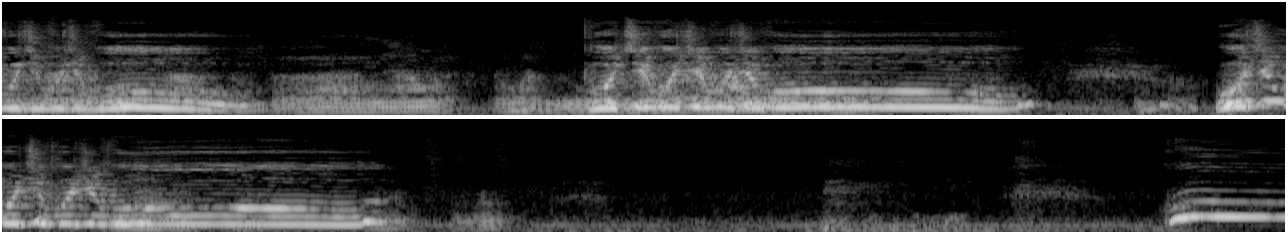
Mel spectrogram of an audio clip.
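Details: Several Chihuahua dogs howling together: long, wavering, tonal wails held for two to three seconds at a time, separated by short pauses and a low steady hum, ending with another rising wail.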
